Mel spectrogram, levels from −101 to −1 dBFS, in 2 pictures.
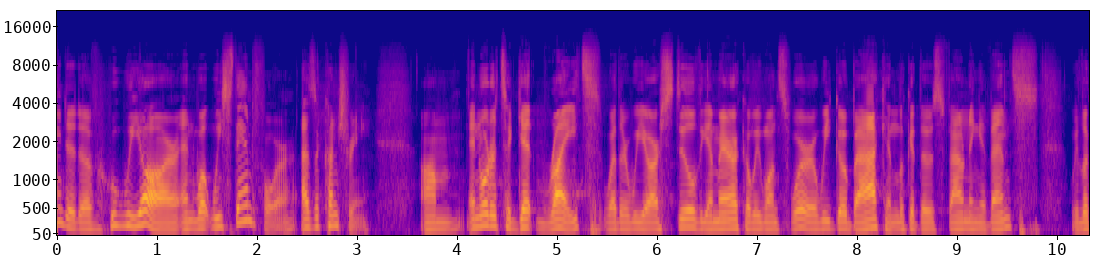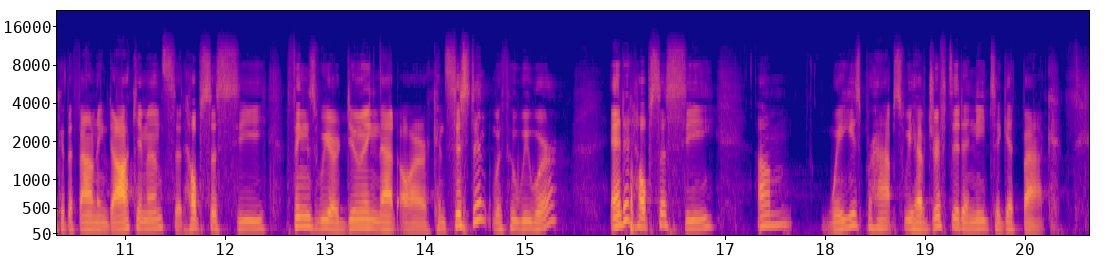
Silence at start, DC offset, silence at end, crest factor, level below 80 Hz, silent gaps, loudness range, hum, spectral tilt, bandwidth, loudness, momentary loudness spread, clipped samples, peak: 0 s; under 0.1%; 0.3 s; 22 dB; -70 dBFS; none; 4 LU; none; -5.5 dB/octave; 12.5 kHz; -30 LUFS; 11 LU; under 0.1%; -8 dBFS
